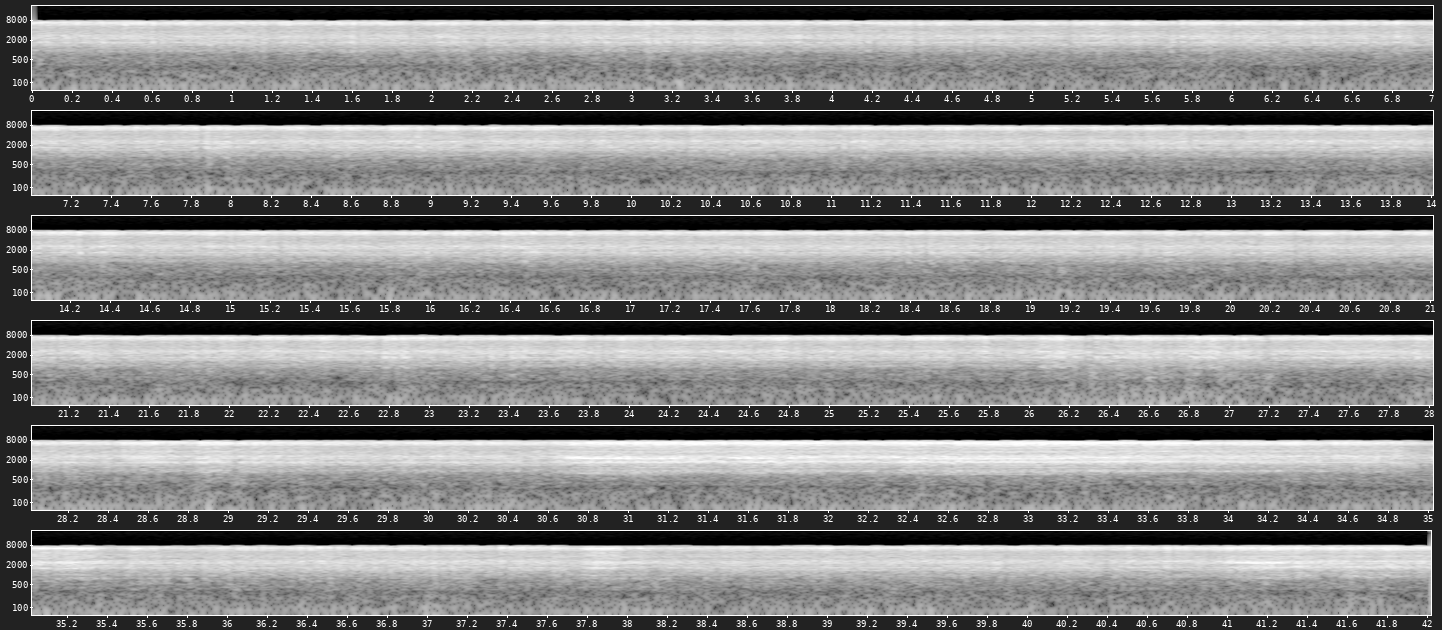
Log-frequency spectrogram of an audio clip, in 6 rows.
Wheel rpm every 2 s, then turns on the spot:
230, 230, 230, 230, 230, 230, 230, 230, 230, 240, 230, 230, 230, 230, 230, 230, 220, 230, 230, 230, 230.
none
